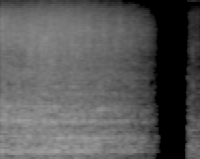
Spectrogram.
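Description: Water running into a top-loading washing machine's tub: a steady hiss that fades out after about a second and a half and then cuts off.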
